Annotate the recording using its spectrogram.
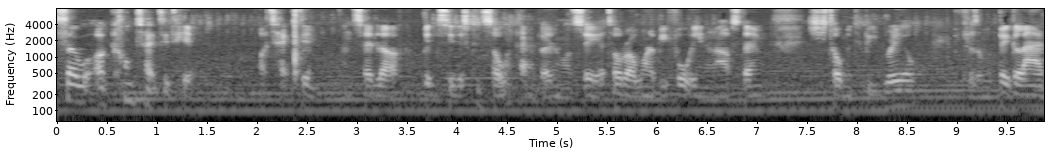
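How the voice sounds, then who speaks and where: Music plays behind a man. He talks at a fairly quick pace. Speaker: weight management consultant. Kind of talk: personal testimony. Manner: stammers at times; talkative.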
